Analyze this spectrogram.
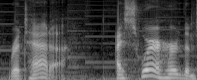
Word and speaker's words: Rattata: And this Pokémon is Rattata. But if you're like me and you've been saying it like Rattata, well, you're wrong. It's actually Rattata.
